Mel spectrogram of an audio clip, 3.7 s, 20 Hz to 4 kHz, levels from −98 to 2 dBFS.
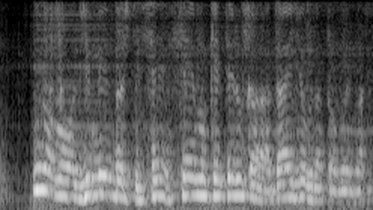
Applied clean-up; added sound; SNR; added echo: neural separator model SepFormer DNS4.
